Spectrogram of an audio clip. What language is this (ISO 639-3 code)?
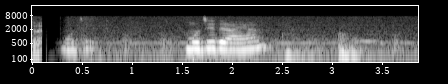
ben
